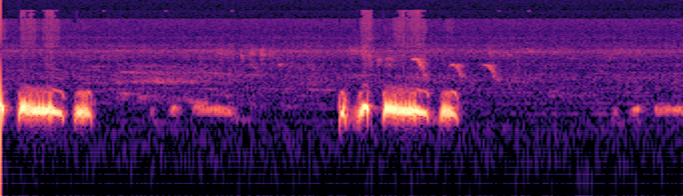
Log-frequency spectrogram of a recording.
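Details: Spotted dove kept as a decoy to lure wild birds, giving two loud coo phrases about three seconds apart. Each is a long throaty note framed by short ones, with softer, thinner coos in between.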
